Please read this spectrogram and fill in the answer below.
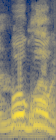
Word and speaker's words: Noblat: Na França o T é mudo no final. Sempre que termina com T em francês você não soletra o T. Noblat.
